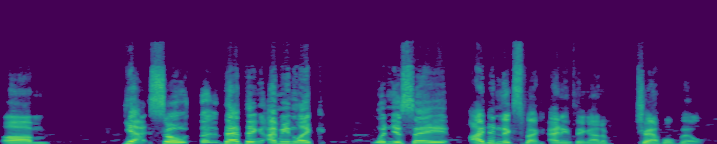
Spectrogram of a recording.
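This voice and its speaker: A man's voice: high voice, expressive, a little slow, creaky, bright, forceful tone, no echo. A young man co-hosting a sports pre-game show from a pizza pub, rambling with self-deprecating banter. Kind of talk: casual sports talk.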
